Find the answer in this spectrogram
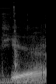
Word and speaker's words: Tyr: excited you have to help me with the pronunciation of their name yeah this is tiar tiar okay that's easy enough I was like it's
